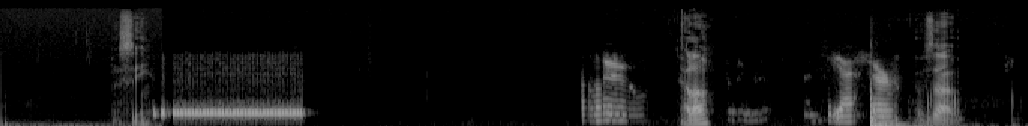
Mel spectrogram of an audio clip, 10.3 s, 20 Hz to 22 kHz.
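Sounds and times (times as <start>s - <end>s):
speech: 1.2s - 1.6s, 6.0s - 7.2s, 8.2s - 9.7s
telephone ringback tone on an outgoing call: 1.6s - 3.1s.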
